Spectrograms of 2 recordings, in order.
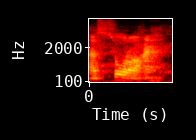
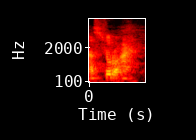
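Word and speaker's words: الصُّرَعة: Maka bacanya as-sura'ah, bukan as-sur'ah.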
